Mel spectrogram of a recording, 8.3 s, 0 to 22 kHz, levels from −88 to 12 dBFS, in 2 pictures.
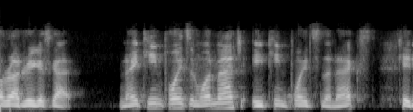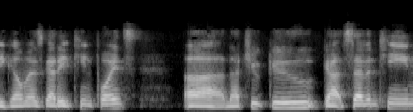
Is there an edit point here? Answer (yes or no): yes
